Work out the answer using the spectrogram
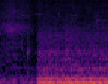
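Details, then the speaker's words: Front-load washing machine after replacing the faulty door lock that stopped it spinning, set to drain and spin: steady smooth motor hum as the drum tumbles both ways then picks up speed; working normally. "it just gradually will tumble in two directions it will start to slowly pick up speed in one direction then you know you know you're out of the woods you know it's working"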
